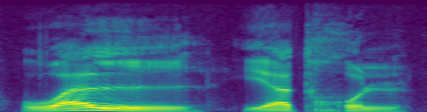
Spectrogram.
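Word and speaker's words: وَلْيَدْخُلْ: Entonces decimos wal y el lam queda con sukun y no pronunciamos con la i, como si estuviera al principio de una oración que decimos liyadkhul. En cambio aquí decimos wal yadkhul con el waw y que entre, algo así, ¿verdad?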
